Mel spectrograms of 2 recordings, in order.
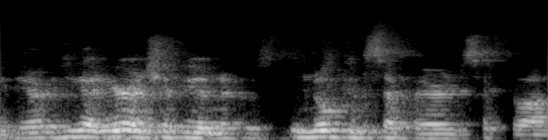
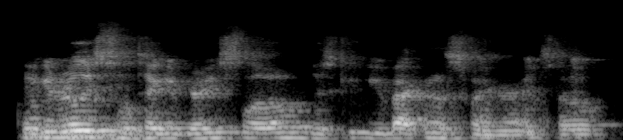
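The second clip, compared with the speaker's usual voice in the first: ordinary talk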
